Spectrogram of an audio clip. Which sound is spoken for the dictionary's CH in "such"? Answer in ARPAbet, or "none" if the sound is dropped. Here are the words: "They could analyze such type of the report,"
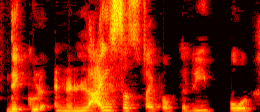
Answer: S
